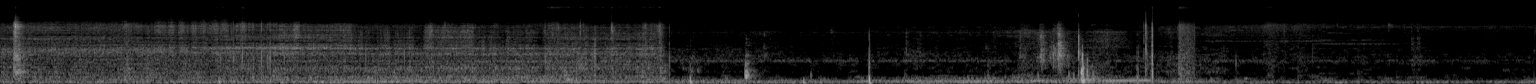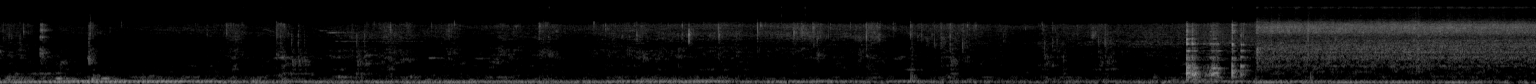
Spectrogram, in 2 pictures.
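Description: Sliced onions and ghee frying in a metal karahi with a soft sizzle, and a steel ladle clinking and scraping against the pan, loudest about eleven seconds in.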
